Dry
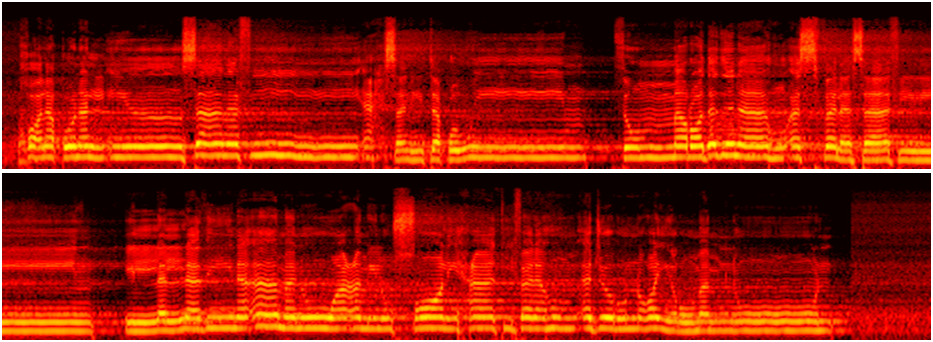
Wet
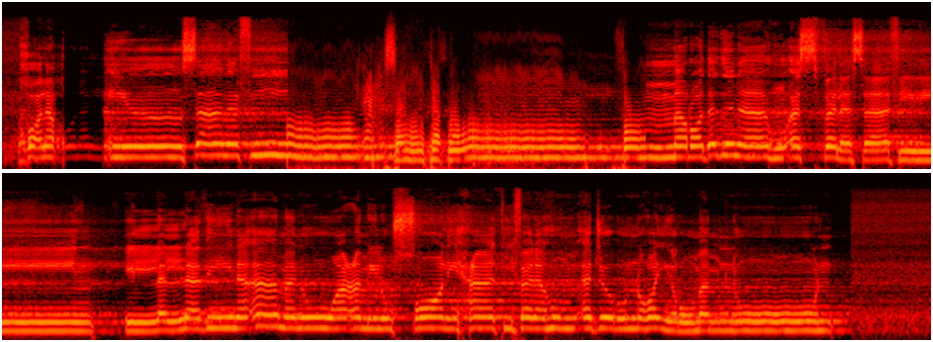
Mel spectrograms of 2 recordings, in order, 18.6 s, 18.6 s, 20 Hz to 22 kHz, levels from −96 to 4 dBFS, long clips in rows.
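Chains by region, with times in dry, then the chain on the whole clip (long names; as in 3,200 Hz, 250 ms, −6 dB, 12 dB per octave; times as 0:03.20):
0:00.54–0:01.02: flat-topped bell 1,800 Hz −16 dB 1.1 octaves + gate with flip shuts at −34 dBFS, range −28 dB
0:02.85–0:06.44: spectral tilt −4.5 dB per octave + single-tap delay 512 ms −16 dB + highs frequency-modulated by the lows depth 0.77 ms
whole clip: spectral tilt +2 dB per octave; downward compressor, threshold −34 dBFS; level −1.5 dB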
